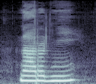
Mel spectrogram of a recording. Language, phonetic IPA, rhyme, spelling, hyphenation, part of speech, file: Czech, [ˈnaːrodɲiː], -odɲiː, národní, ná‧rod‧ní, adjective, Cs-národní.ogg
- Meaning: national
